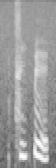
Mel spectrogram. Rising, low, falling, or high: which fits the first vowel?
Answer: rising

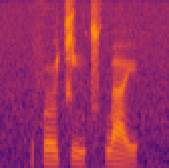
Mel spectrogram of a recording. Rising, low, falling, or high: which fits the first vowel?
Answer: high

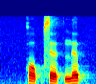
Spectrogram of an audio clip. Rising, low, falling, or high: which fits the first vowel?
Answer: low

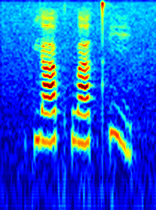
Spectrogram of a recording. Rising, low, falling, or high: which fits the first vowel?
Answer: rising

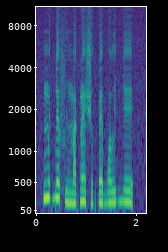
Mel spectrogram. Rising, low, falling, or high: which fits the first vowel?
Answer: high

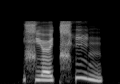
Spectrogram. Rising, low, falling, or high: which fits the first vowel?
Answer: rising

